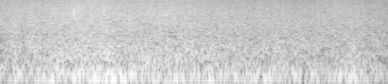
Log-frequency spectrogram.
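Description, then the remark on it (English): Waves wash against the rocky coastline at Black Point, Rhode Island, soon after sunrise in winter, in a steady, continuous roar of surf, with some wind rushing across the microphone and no voices. “Soon after the sun rises over this rocky coastline”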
